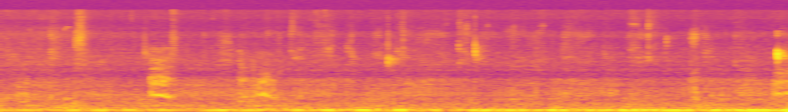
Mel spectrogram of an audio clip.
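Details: Mother cat with her kittens, washing and feeding them in turn; a low, steady purr throbbing in quick rhythmic pulses throughout, with a few light clicks and short faint squeaks above it.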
